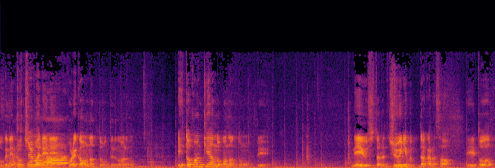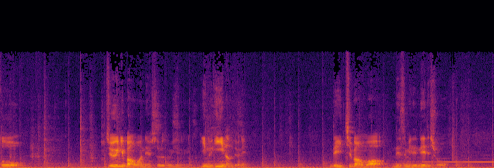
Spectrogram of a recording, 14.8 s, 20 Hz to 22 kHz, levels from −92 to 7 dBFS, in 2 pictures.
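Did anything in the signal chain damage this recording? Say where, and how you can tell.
No, nothing along the chain from capture to playback has left a mark that can be heard in this audio. There is no stage to point to and no moment in the clip where the signal gives way.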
